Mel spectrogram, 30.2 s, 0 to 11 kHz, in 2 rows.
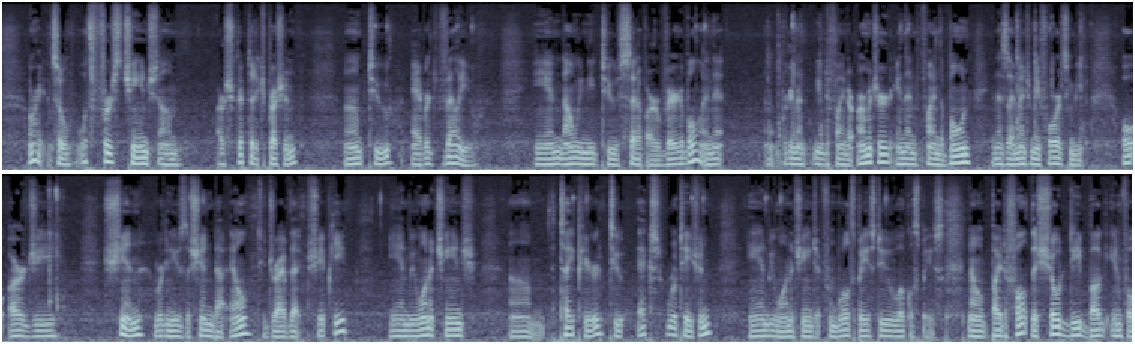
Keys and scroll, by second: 10.2 r, 10.3 i, 10.5 g, 10.9 Return, 13.5 o, 13.8 r, 14.0 g, 14.4 -, 15.7 s, 15.8 h.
